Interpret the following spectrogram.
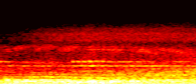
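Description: A steady, low rumbling drone with faint held tones above it, the build-up of a cinematic logo-animation sound effect.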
